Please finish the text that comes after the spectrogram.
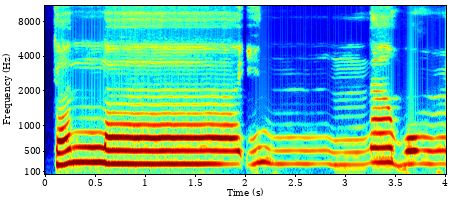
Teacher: Kalla di sini ada mad jaiz munfasil yaitu ketika ada mad tabi'i, ada alif yang sebelumnya berharokat fathah bertemu dengan hamzah di dalam 2 kata berbeda yaitu pada kata innahum. Mad jaiz munfasil dibaca panjang 4 atau 5 harokat. Innahum ada nun tasydid wajib dibaca dengan berdengung.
